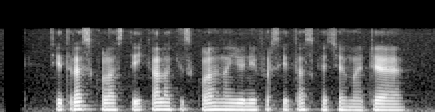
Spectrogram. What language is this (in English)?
Javanese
